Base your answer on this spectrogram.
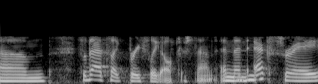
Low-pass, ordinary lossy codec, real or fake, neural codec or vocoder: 3.6 kHz; AAC, 32 kbps; real; none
